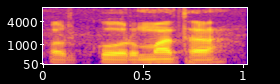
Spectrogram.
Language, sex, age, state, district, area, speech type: Urdu, male, 18-30, Bihar, Purnia, rural, spontaneous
